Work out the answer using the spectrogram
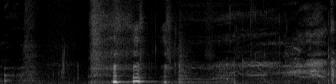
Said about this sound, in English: Burp burns. Yeah, like go. The like late taste burns.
